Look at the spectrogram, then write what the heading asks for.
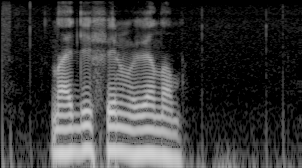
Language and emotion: Russian, neutral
